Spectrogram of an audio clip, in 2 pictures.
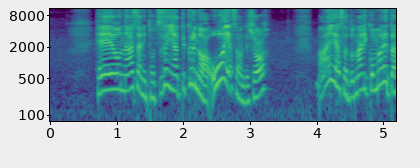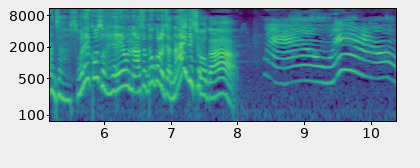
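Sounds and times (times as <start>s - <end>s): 
speech: 0.7s - 3.4s, 4.0s - 8.6s
cat meowing: 8.4s - 10.3s.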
